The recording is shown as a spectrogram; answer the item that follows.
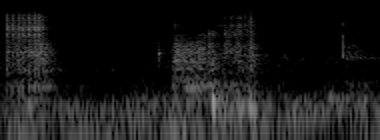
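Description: Near silence: room tone, with two very faint brief rustles about a quarter second in and near the middle.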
